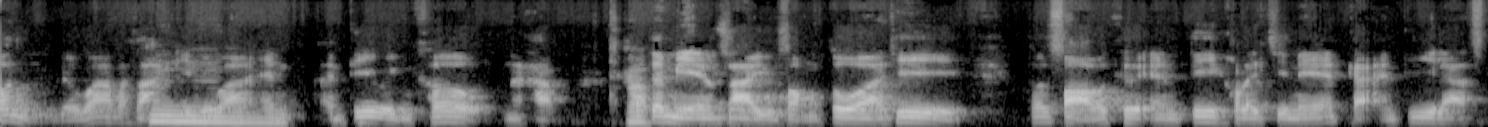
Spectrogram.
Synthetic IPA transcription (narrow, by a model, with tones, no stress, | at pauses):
o˥˩nɾɯː˩˦waː˥˩pʰa˧saː˩˦nkʰi˦t̪i˧˦˩waː˥˩ʔɛ˧nʔɛː˧nt̪iː˥˩wi˧ŋkʰɤ˥˩wna˦˥kʰa˦˥p̚ | kʰɔ˥˩t͡ɕa˨˩miː˧ʔe˧nsaː˧juː˨˩sɔ̰ː˩˦ŋt̪u˧ɐt̪ʰiː˥˩ | t̪ʰo˦˥t̪̚sɔː˨˩p̚kɔ˥˩kʰɯː˧ʔɛː˧nt̪iː˥˩kʰɔː˧lɛ˧t͡ɕi˧ne˦˥t̪̚ka̰˨˩ʔɛː˧nt̪iː˥˩lɛː˦˥s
